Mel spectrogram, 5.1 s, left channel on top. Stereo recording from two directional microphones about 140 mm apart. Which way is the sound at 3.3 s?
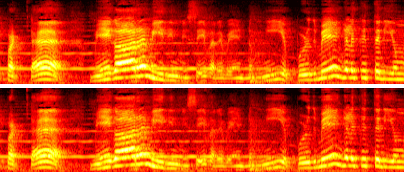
40° right (ahead or behind).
